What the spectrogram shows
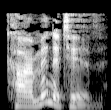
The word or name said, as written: carminative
